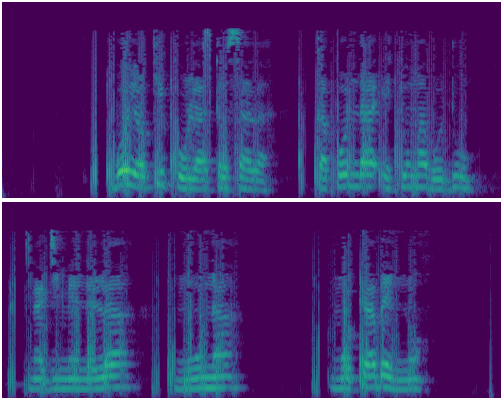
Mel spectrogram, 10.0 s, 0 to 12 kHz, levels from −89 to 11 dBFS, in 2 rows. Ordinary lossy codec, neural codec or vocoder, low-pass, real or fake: MP3, 32 kbps; none; 7.2 kHz; real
